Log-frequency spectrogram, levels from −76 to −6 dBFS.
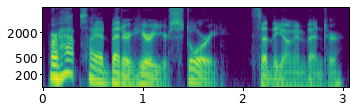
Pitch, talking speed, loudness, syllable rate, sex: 105 Hz, 215 wpm, -20 LUFS, 5.8 syllables/s, male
